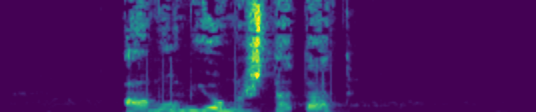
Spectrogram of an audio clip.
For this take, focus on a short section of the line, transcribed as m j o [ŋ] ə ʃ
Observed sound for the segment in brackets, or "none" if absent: ŋ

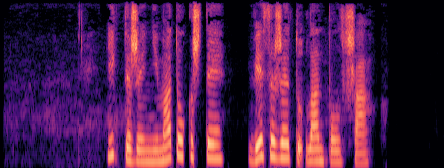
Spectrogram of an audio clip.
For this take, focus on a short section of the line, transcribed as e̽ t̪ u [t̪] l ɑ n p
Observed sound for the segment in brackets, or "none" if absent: t̪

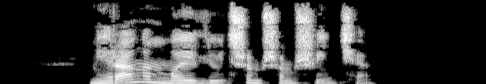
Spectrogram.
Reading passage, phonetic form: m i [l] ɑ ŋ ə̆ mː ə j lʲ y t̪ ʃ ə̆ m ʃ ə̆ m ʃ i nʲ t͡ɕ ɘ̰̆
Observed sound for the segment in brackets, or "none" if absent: ɾ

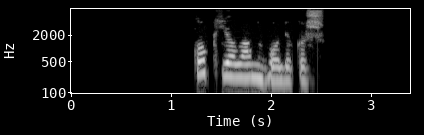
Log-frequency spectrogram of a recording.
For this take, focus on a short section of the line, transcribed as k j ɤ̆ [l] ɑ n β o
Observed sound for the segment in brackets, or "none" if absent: l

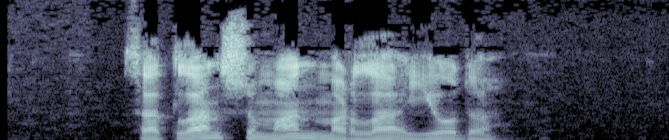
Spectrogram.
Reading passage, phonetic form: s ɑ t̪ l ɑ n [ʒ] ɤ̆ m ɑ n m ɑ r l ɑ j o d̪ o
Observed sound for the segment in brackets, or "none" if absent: ʃ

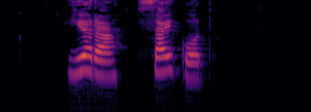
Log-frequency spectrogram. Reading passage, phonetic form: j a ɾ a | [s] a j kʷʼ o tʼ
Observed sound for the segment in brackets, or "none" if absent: s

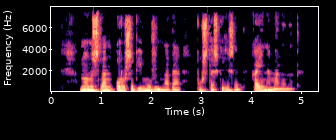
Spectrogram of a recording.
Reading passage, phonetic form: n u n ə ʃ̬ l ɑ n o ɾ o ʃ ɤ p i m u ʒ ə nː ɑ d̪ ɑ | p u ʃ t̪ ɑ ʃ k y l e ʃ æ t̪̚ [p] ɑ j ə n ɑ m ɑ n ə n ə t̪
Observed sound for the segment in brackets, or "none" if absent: k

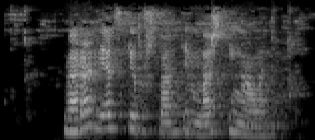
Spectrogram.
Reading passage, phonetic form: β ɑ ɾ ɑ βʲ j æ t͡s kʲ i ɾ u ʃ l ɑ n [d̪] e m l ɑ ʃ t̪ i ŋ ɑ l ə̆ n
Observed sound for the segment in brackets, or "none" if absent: t̪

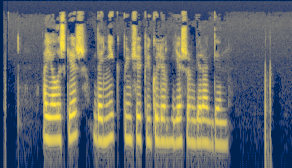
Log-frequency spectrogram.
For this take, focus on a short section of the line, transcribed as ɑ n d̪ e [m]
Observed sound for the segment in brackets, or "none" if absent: n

